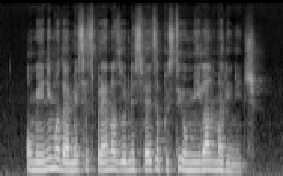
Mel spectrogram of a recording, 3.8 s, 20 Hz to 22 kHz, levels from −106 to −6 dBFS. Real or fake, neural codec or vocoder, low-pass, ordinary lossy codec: fake; codec, 44.1 kHz, 7.8 kbps, Pupu-Codec; 19.8 kHz; none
